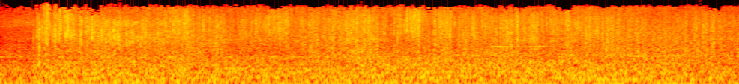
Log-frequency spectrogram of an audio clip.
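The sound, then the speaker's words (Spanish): An atomic bomb test explosion sounds as a dense, rushing roar of deep rumbling noise. It holds steady and loud for about ten seconds with no clear separate blasts. “Esta prueba demostraba sin duda alguna el increíble poder de la bomba atómica.”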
